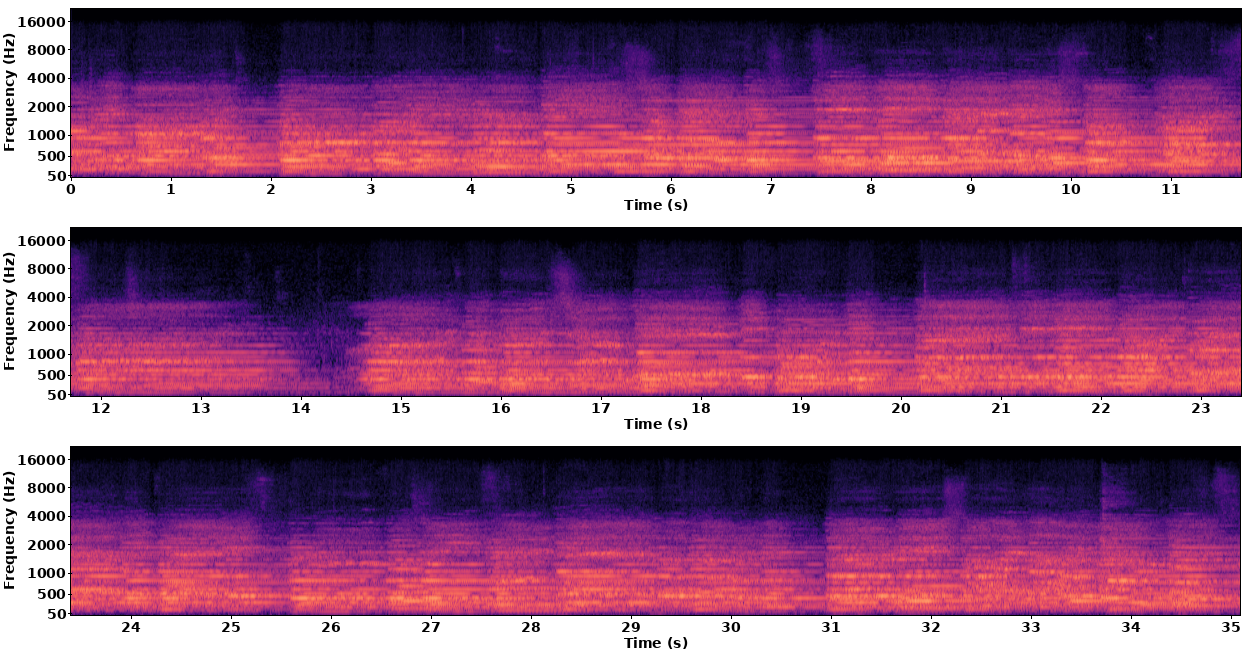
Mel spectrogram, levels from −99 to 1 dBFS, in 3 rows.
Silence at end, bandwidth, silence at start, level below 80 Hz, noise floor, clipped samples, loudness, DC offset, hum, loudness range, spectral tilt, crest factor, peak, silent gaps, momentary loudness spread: 0 s; 11 kHz; 0 s; -70 dBFS; -52 dBFS; under 0.1%; -27 LUFS; under 0.1%; none; 5 LU; -7.5 dB/octave; 16 dB; -10 dBFS; none; 6 LU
